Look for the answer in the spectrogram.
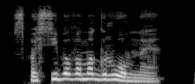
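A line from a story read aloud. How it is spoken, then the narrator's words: Exclaimed. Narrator (Russian): воскликнула я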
